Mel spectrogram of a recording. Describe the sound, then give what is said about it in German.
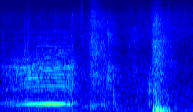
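A cow moos once in a long, low, steady call that fades after about a second and a half. A brief dull thump follows near the end, with no talking. “Renate, du bist aber wirklich eine schöne Kuh”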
